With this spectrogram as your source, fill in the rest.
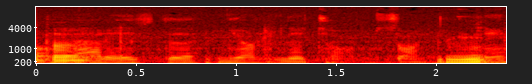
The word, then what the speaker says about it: Nyarlathotep: I don't know how to pronounce that. What do you call that? That is the Nyarlathotep Sonic. Nyarlathotep.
